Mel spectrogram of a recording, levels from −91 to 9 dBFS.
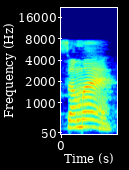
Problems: background sounds at intervals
